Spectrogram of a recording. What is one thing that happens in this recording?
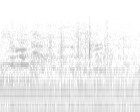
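Hands clap a few times, sharp and close.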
